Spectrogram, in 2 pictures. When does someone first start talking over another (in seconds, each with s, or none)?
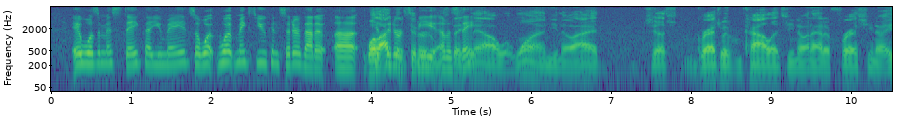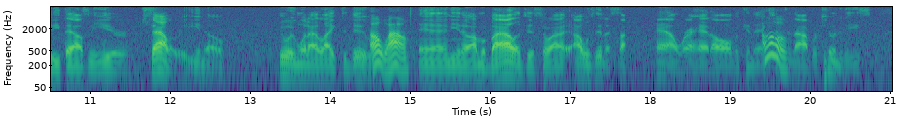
4.0 s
